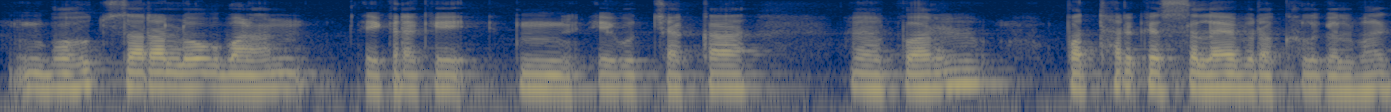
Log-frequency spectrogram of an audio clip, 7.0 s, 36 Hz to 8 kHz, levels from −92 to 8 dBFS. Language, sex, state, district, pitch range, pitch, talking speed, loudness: Bhojpuri, male, Bihar, East Champaran, 110-120 Hz, 115 Hz, 130 wpm, -32 LUFS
